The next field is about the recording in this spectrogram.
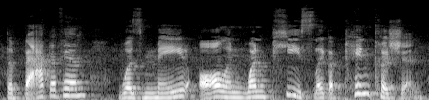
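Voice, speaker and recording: A woman's voice: mid-range voice, animated, a little slow, low-quality recording. A woman volunteer reading a children's story aloud as narrator. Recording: clear background noise.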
